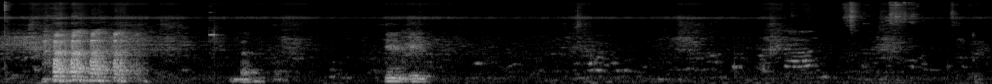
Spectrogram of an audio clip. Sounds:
Cough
